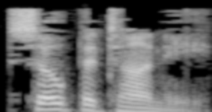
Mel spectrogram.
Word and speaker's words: Sopoćani: The Sopoćani Monastery (Serbian Cyrillic: Sopoćani, pronounced Sopoćani), an endowment of King Stefan Uroš I of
